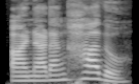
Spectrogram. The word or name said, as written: anaranjado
